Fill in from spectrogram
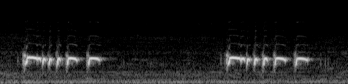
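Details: Melodious local zebra dove song, offered as a lure for zebra doves learning to sing. Two rolling, bubbling coo phrases of about five rapid notes each, separated by two seconds of near silence.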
